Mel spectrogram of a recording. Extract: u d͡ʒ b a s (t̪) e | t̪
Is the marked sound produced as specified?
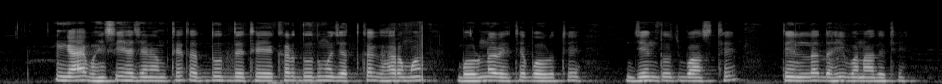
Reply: no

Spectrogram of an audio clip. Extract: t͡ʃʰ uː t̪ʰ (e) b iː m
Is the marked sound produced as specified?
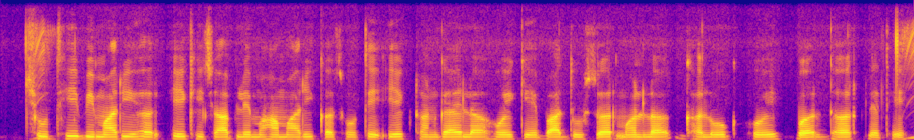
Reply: no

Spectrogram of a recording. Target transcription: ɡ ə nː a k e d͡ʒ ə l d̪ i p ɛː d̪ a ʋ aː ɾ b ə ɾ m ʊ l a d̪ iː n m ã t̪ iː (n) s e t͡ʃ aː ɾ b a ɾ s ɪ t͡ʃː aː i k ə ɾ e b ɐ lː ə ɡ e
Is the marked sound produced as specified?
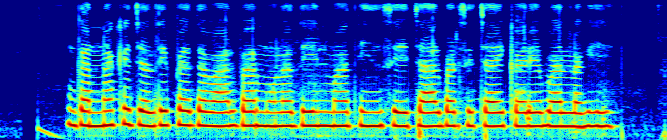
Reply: yes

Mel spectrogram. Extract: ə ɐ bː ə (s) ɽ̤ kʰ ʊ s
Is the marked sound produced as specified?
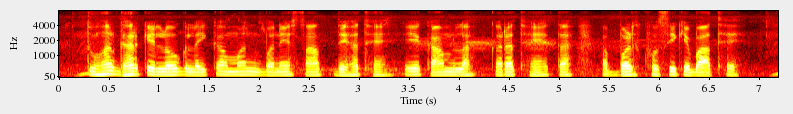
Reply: no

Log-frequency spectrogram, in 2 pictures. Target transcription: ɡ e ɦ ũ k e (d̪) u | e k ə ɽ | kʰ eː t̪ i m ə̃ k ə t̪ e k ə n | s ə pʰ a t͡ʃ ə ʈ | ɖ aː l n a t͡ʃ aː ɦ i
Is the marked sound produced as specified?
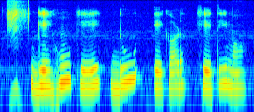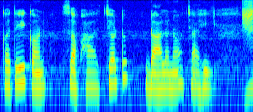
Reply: yes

